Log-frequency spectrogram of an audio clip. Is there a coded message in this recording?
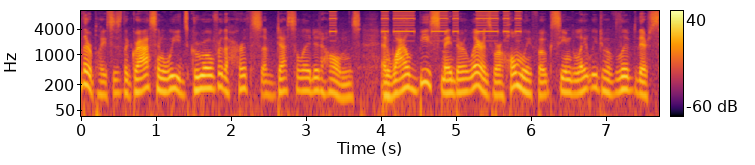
Yes: Morse code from 3.3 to 5.9 s, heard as a high beeper, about 15 wpm, 3550 Hz, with speech in English. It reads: E AND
